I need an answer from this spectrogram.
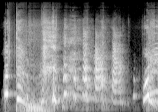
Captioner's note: laughing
